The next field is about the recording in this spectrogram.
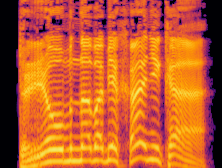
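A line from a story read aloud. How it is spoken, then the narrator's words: Loud shout. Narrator (Russian): во весь голос прокричал державший его человек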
